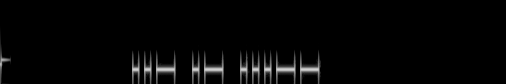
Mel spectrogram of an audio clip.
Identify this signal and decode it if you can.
Morse code, heard as a keyed tone, about 20 wpm, 700 Hz. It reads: UA3
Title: Callsign Prefixes for Top 25 DXCC - 20wpm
